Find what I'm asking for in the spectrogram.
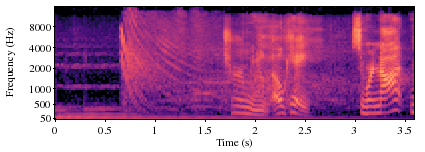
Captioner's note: zap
